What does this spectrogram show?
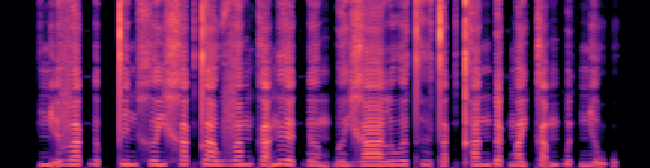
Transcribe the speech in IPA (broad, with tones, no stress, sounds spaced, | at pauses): ɲ ḛ˧˥ v a˦˥ k̚ l ə˦˥ p̚ t̪ i˧ n x ə˧ j x a˦˥ k̚ t̪ aː˧ w v a˧ m k a̰˧˥ ŋ ɣ ɛ˨˩ k̚ l əː˧˩ m ɓ ə̤˨˩ j ɣ aː˧ l u˨˦ ə̯ t̪ʰ ɨ̤˨˩ t̪ a˨˩ k̚ t̪ʰ a˨˦ n ɗ a˨˩ k̚ m a˨˦ j k a̰˧˥ m ɓ ə˨˩ t̚ ɲ ə̰˧˨ w ʔ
